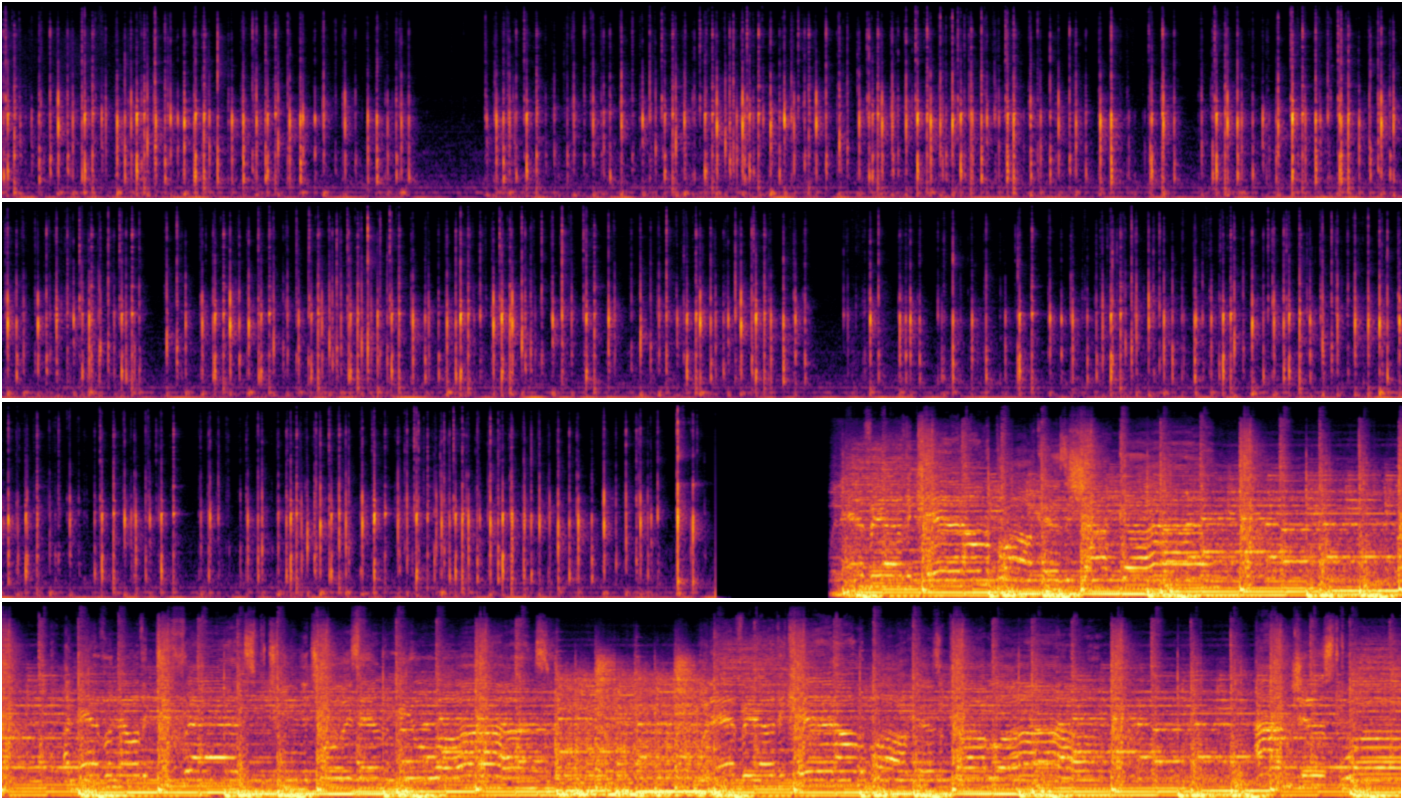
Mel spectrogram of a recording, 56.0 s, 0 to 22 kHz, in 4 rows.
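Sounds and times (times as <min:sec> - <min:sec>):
mechanical keyboard typing: 0:00.0 - 0:04.2, 0:04.8 - 0:35.2.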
